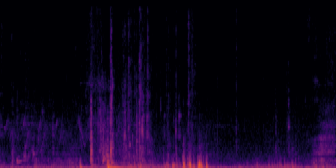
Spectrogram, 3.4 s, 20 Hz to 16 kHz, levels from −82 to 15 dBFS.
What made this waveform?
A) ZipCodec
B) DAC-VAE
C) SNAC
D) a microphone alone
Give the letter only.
D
